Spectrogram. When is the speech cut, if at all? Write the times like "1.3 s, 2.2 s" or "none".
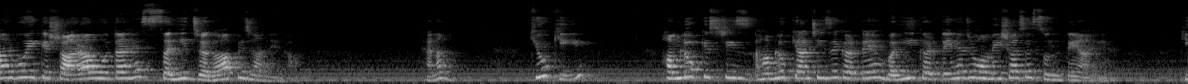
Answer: none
